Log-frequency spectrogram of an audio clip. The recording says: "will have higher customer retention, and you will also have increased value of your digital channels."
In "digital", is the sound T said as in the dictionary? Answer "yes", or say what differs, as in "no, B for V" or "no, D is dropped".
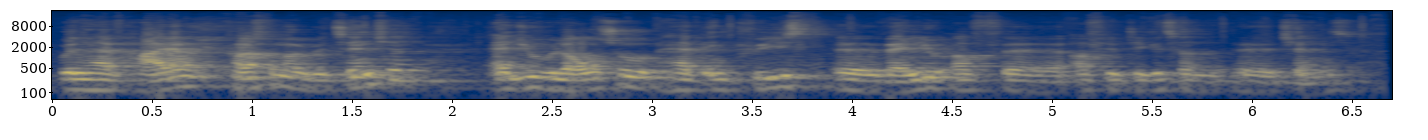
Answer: no, S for T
